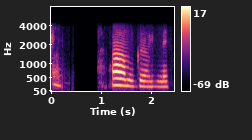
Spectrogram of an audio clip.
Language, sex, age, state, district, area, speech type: Telugu, female, 18-30, Telangana, Nirmal, rural, conversation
